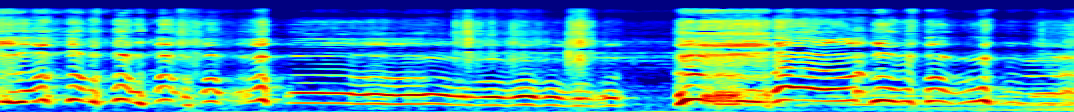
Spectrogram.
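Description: A woman sobbing and wailing in wavering, broken cries, with one long falling wail in the middle.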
